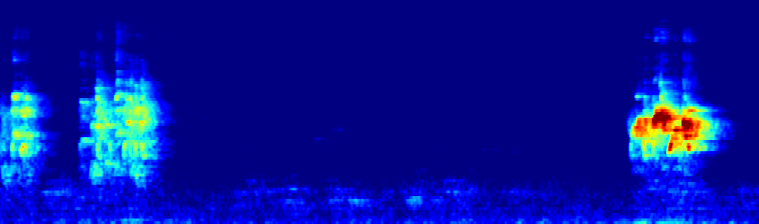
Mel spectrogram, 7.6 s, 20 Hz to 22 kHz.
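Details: ['Baghdadi white-eared bulbul, caught at Medical City, 14 April 2021, sings two quick chattering notes, falls silent for about four seconds, then delivers one strong rich warbled phrase.']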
